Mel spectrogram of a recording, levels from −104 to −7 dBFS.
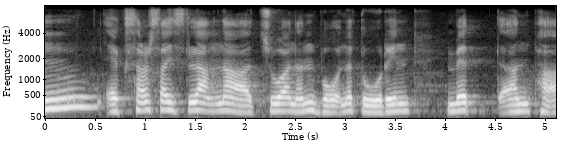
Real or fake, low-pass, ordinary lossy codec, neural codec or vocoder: real; 7.2 kHz; Opus, 64 kbps; none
